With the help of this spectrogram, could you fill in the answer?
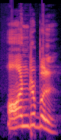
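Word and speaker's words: honorable: सब एच से शुरू हो रहे हैं, एच is consonant, but honest there pronunciation is honest, ऑनरेबल, historical.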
